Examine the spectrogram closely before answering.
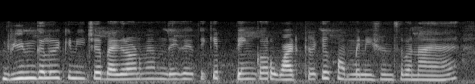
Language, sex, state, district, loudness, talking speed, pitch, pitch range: Hindi, female, Gujarat, Valsad, -16 LUFS, 250 wpm, 250 Hz, 230-275 Hz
